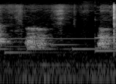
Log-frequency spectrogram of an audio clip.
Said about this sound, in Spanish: Y si escuchan ahí un ladrido al fondo, es mi hija biológica que anda en el patio jodiendo.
